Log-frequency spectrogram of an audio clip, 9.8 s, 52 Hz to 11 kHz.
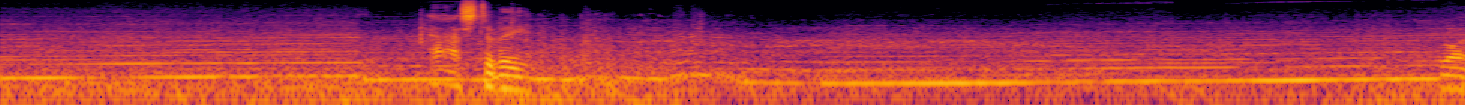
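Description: Race car engines in Gran Turismo 7 drone steadily at high pitch throughout, with a brief burst of shifting engine sound near the middle, under continuous close talk.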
